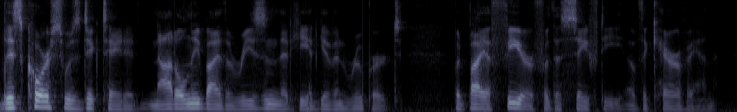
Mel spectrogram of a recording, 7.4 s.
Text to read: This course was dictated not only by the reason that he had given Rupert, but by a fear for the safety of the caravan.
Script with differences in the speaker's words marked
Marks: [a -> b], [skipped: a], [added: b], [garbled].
This course was dictated not only by the reason that he had given Rupert, but by a fear for the safety of the caravan.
